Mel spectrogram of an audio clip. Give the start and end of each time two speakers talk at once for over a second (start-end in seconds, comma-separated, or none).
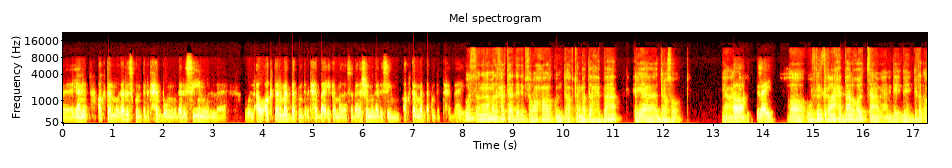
none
